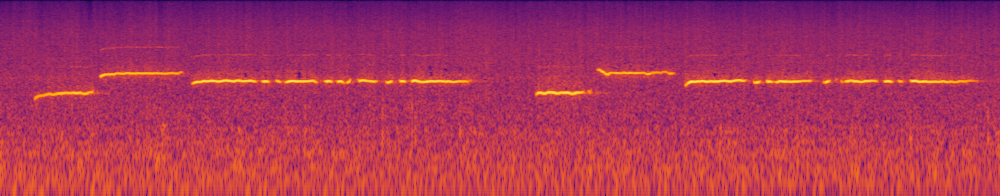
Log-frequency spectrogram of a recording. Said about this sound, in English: The peabody bird, or white-throated sparrow, calls from out the deep woods in a clear whistle.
